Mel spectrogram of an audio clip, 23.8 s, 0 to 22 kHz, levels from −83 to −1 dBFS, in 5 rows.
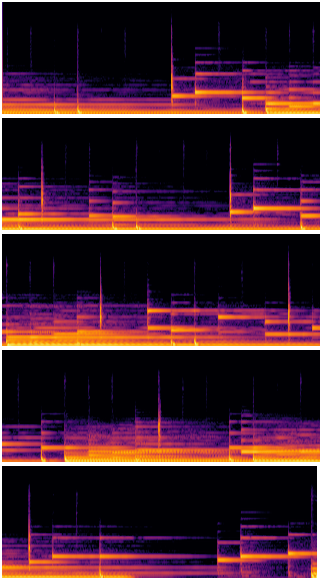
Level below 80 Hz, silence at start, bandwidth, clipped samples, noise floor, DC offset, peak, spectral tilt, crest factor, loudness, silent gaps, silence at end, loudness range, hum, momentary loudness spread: -20 dBFS; 0 s; 3.2 kHz; under 0.1%; -47 dBFS; 0.1%; -2 dBFS; -10.5 dB/octave; 14 dB; -19 LUFS; none; 0 s; 6 LU; none; 11 LU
